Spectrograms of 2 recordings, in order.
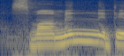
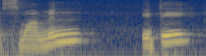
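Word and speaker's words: svāminn iti: But actually this is pronounced together only. Swamin Niti. Instead of saying Swamin Iti Namine. Instead of saying, you should say Swamin Niti Namine. Whenever you see a split that is being done of this consonant, so you pronounce it together.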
